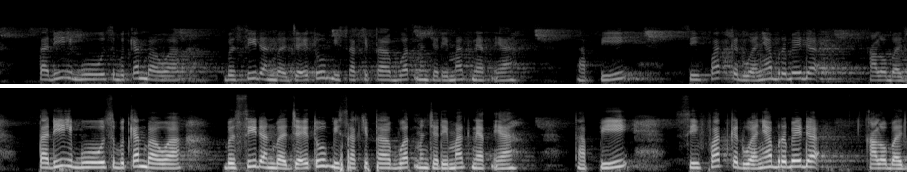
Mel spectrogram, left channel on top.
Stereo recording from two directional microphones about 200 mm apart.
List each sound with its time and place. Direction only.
0.4 s a woman's voice: 45° right (ahead or behind)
